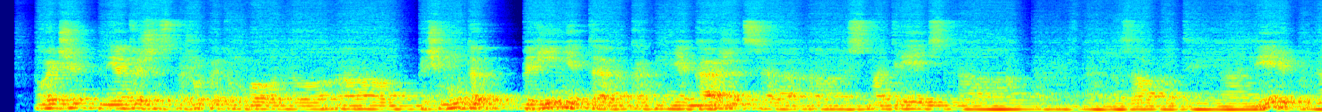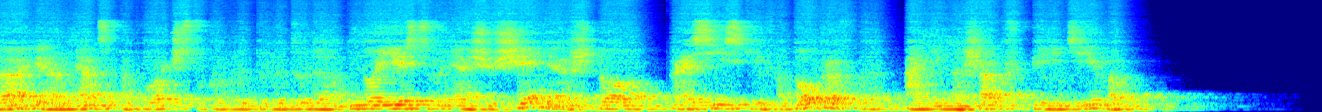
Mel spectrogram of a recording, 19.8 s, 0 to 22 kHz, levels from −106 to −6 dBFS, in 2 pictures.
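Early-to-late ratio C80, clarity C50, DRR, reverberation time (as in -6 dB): 5.5 dB, 2.0 dB, -7.5 dB, 1.1 s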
